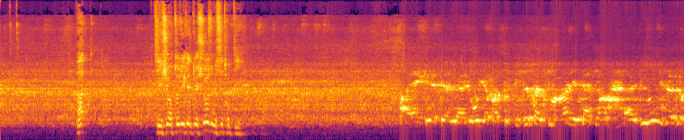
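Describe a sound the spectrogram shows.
Radio static hisses steadily from a loudspeaker.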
